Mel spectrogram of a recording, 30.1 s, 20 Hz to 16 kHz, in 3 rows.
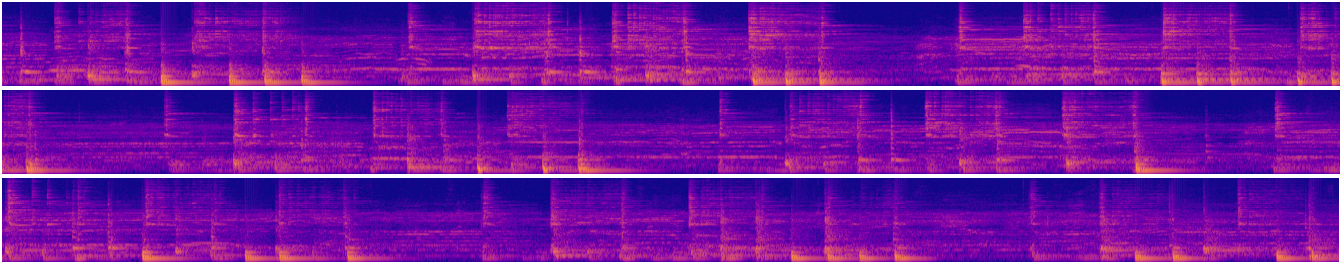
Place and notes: شارع الراشدين, Sudan - Dikhr in full swing @ tomb sheikh Hamad an-Neel
dhikr. recorded with Marantz cassette recorder and 2 senheizer microphones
